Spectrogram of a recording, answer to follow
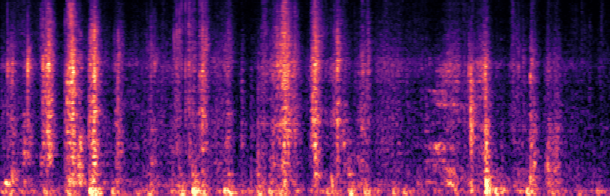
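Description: A rice-filled sock being pushed down into a snowboard boot liner: irregular rustling and soft clicks of fabric and shifting rice grains.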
